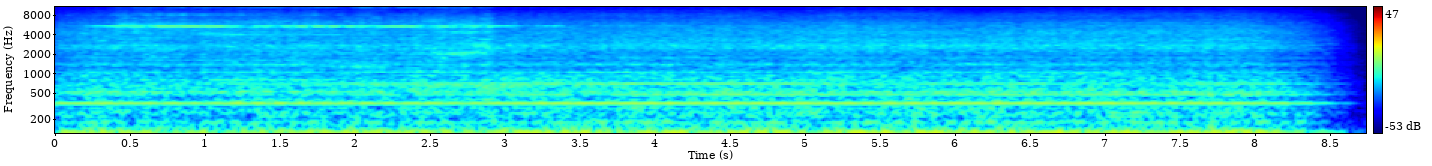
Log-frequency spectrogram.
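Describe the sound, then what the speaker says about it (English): A table saw rips 1/4 inch walnut into strips in a continuous loud, steady whine with a constant hum throughout, trailing off as the cut ends. "go ahead over to the table saw and rip a couple pieces of that"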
